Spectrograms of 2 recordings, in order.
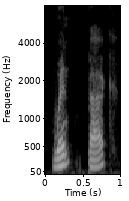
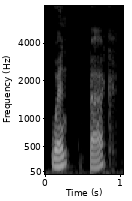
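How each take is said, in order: The two takes are said the same way.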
